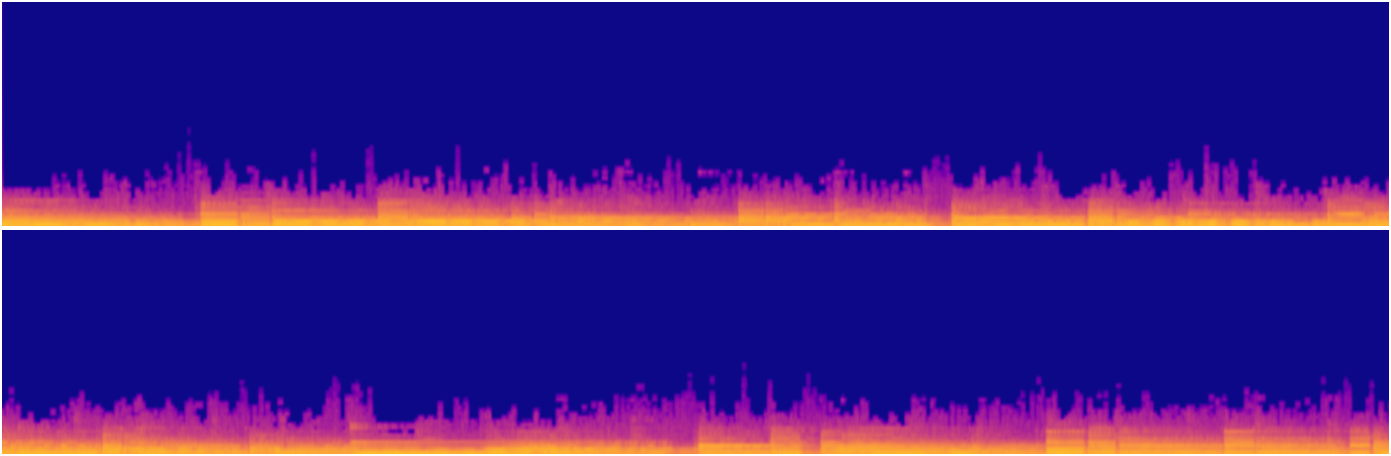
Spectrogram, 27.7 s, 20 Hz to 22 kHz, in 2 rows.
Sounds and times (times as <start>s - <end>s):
Music: 0.0s - 27.7s.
